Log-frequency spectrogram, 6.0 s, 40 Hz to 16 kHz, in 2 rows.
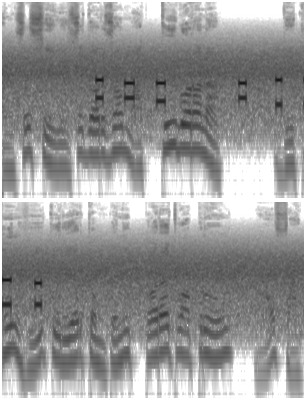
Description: DTMF, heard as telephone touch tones, dialled by hand, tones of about 80 ms, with a squelch burst at the end and speech in Goan Konkani. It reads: 985 8332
